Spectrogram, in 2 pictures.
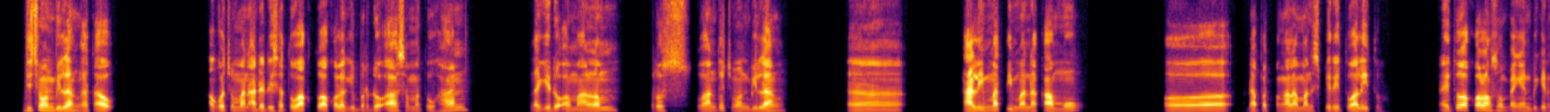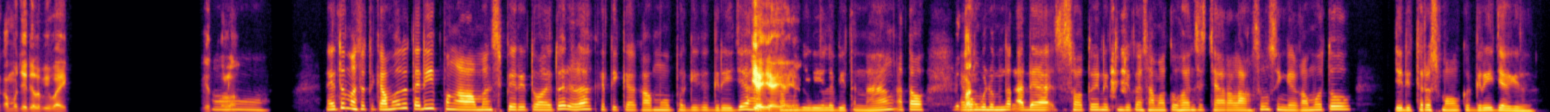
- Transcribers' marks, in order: other background noise; throat clearing
- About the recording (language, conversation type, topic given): Indonesian, podcast, Siapa orang yang pernah membantumu berubah menjadi lebih baik?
